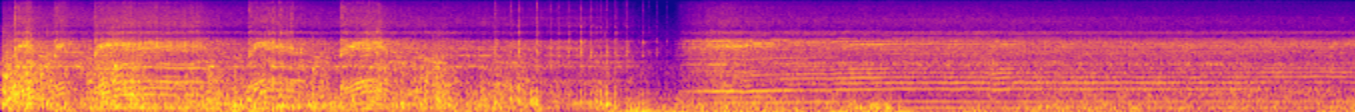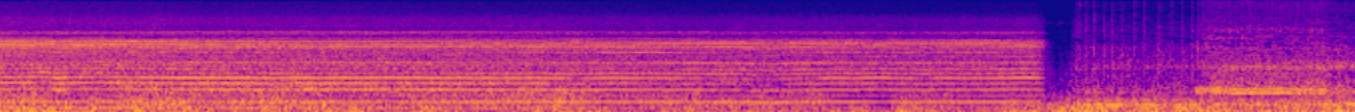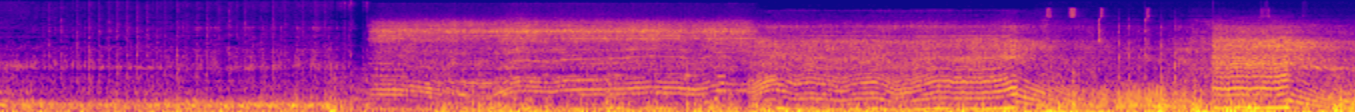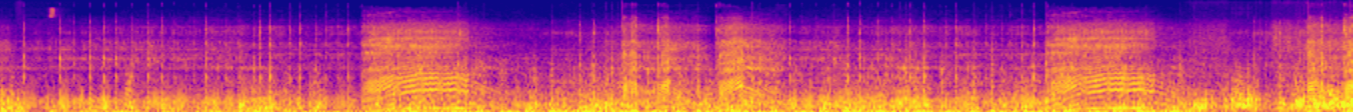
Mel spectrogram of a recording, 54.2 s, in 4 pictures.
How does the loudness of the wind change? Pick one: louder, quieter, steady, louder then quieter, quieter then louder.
quieter then louder.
